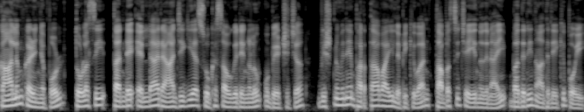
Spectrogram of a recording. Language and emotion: Malayalam, neutral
